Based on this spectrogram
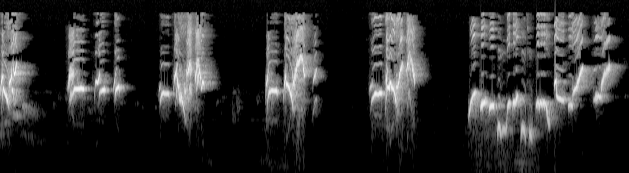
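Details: White-rumped shama masteran song intended to get other shamas answering: short, rich whistled phrases of twisting notes repeated about every one to one and a half seconds, ending in a longer, rapid warbling sequence.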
